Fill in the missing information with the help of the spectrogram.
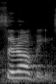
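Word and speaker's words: CeraVe: সো এই প্রোডাক্টটাও আপনারা available পাবেন এবং এই ব্র্যান্ডের, হ্যাঁ এই ব্র্যান্ডের এটার রিয়েল উচ্চারণটা কি? সেরাভি না? সেরাভি।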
